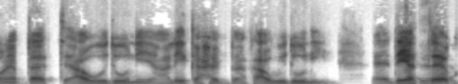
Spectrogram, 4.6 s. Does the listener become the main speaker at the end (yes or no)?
no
